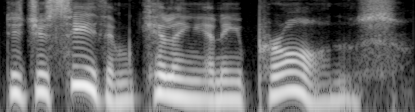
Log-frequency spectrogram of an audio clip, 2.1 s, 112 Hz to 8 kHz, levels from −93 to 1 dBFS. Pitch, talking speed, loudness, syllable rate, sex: 200 Hz, 200 wpm, -16 LUFS, 4.5 syllables/s, female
